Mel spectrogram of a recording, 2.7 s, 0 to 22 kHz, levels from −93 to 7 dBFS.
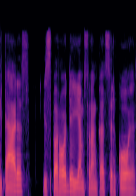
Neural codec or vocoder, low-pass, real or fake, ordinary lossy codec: codec, 44.1 kHz, 3.4 kbps, Pupu-Codec; 10.8 kHz; fake; Opus, 24 kbps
